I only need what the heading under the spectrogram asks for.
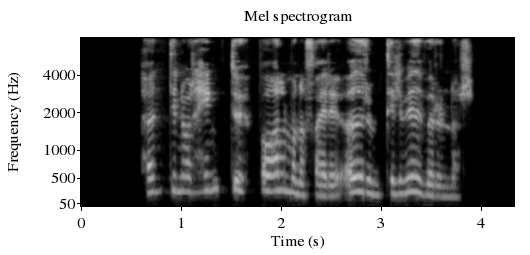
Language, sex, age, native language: Icelandic, female, 40-49, Icelandic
